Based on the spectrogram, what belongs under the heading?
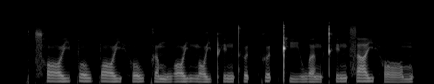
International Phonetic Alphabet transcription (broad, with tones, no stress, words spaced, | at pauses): t͡sʰɔː˨˧jpo˧w pɔː˨jho˨˥wkɐ˨˩m wɔː˨˧jn̪ɔː˨˩jpʰɪ˧ŋt̪ʰɵ˨˥t̚ kɵ˥t̚kʰiː˨˧w ɐ˧n kʰɪ˥ŋ saː˥jhɔː˨˧m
